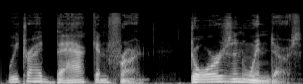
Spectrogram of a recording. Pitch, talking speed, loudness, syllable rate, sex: 105 Hz, 160 wpm, -16 LUFS, 3.9 syllables/s, male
